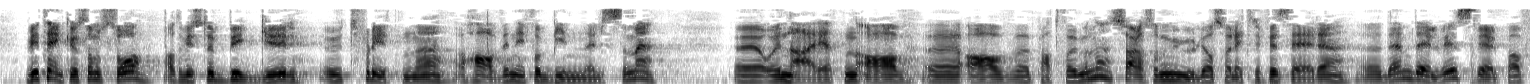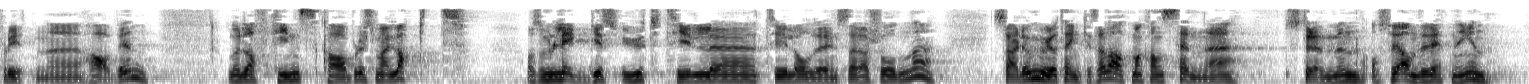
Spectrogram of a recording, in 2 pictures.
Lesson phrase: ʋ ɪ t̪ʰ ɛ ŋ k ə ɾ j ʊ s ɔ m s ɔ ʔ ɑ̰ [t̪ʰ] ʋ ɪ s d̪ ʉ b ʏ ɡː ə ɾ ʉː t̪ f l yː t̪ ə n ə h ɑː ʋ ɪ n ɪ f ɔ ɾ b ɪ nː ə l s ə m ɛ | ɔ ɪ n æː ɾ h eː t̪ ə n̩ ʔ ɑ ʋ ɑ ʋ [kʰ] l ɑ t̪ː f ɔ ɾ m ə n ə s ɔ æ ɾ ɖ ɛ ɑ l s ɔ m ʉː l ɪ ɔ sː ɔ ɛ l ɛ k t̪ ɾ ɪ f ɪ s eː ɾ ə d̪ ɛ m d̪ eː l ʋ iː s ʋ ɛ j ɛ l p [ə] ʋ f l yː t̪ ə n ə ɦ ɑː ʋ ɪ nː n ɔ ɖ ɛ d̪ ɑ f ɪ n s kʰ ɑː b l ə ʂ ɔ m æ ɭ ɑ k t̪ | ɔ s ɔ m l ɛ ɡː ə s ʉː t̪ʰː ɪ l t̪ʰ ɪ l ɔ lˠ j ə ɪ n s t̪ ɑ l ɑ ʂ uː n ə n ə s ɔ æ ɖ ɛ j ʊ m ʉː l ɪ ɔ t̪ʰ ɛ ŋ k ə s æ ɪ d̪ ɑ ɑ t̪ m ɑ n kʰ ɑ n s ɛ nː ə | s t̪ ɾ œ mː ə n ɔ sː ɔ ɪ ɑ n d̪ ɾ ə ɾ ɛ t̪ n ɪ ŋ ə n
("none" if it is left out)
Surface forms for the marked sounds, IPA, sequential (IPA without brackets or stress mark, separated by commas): t̪, pʰ, ɑ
